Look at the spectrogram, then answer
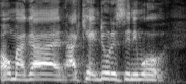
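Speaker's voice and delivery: mock emotional outburst, female voice. Imitating a woman who is getting emotional: imitating an emotional woman. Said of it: "a woman starts getting emotional".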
